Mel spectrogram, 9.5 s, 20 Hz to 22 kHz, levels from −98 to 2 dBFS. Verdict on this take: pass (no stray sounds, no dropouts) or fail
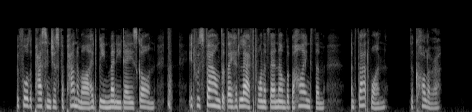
fail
